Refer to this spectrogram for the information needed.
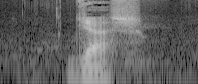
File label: "yash", San Mateo Macuilxochitl Zapotec, avocado; aguacate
